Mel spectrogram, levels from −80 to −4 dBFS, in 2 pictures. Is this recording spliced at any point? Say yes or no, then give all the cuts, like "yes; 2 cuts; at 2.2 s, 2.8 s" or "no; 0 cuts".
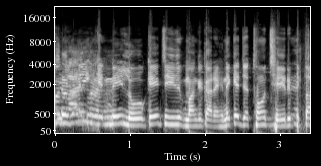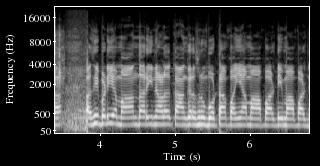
yes; 1 cut; at 3.3 s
